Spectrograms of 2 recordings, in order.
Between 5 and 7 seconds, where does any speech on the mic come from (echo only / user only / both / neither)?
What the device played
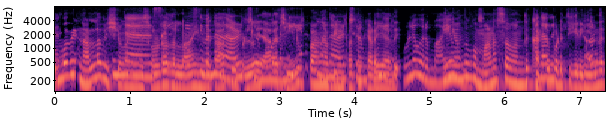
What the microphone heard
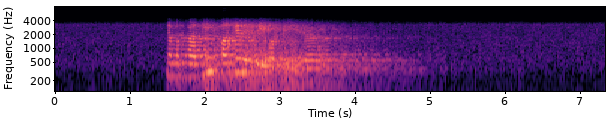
neither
